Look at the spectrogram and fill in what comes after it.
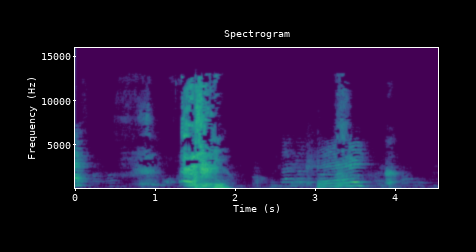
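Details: Child in the Philippines gives a sharp explosive sneeze after a quick in-breath, reportedly tickle-induced, followed by a short voiced sound; sneeze.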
